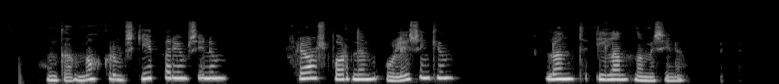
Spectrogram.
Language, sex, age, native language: Icelandic, female, 20-29, Icelandic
